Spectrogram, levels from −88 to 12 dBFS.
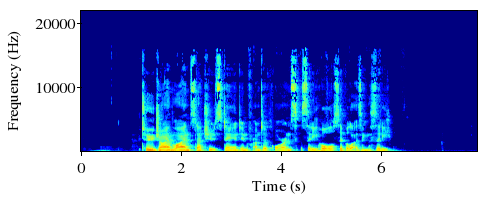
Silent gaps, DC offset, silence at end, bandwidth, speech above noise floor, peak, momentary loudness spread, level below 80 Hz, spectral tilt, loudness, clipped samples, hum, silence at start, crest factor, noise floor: none; under 0.1%; 1.75 s; 16.5 kHz; 62 dB; -4 dBFS; 10 LU; -54 dBFS; -5.5 dB/octave; -22 LUFS; under 0.1%; none; 1.2 s; 20 dB; -84 dBFS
